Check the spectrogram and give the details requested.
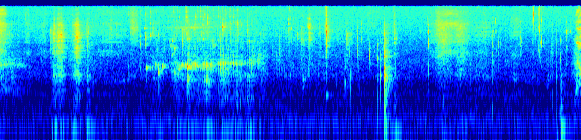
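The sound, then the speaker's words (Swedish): Beer glugs and fizzes as it is poured into a glass, a steady liquid rush with soft foaming hiss, moderately quiet, with small clinks and handling noises and no talking. “Eh, jag har inte testat den, men jag tänkte säga det är ju så här jag brukar hälla upp.”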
